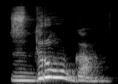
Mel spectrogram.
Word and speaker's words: с другом: And I will show you some examples, like с другом. Z. You can hear here that I pronounce S as Z.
